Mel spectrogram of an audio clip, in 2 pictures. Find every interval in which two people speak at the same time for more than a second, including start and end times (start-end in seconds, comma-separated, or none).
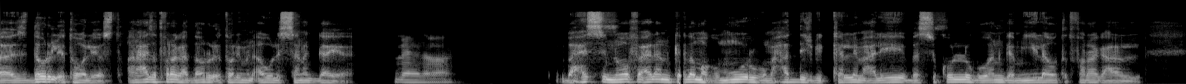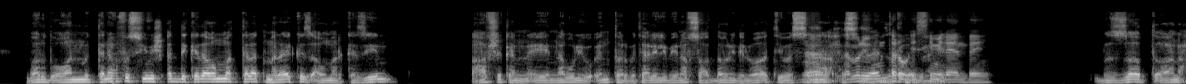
20.3-21.5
